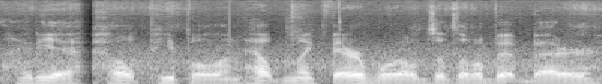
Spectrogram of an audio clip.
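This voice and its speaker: A man's fairly low, dark, mellow voice, somewhat breathy, fairly quick, in a monotone, flat intonation. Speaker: live streamer. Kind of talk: casual reflective live chat. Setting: outdoors at a harbor. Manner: calm.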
